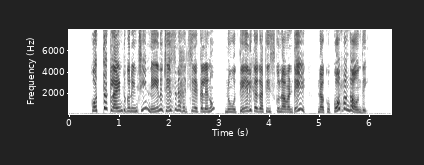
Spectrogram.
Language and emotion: Telugu, angry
